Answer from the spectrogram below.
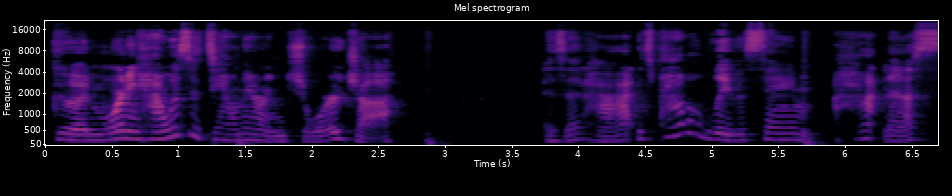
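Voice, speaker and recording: A woman's voice: medium pitch, bright, forceful tone. A middle-aged woman hosting a craft livestream from her home workroom, chatting with viewers by name while she works. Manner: chatty, greets viewers by name, thinks aloud. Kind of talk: casual livestream chat while stenciling. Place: home workroom by an open window.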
